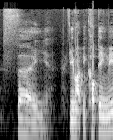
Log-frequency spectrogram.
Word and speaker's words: feuille: So the incorrect pronunciation is feuille, feuille, just one incorrect pronunciation. The correct pronunciation is feuille, feuille.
